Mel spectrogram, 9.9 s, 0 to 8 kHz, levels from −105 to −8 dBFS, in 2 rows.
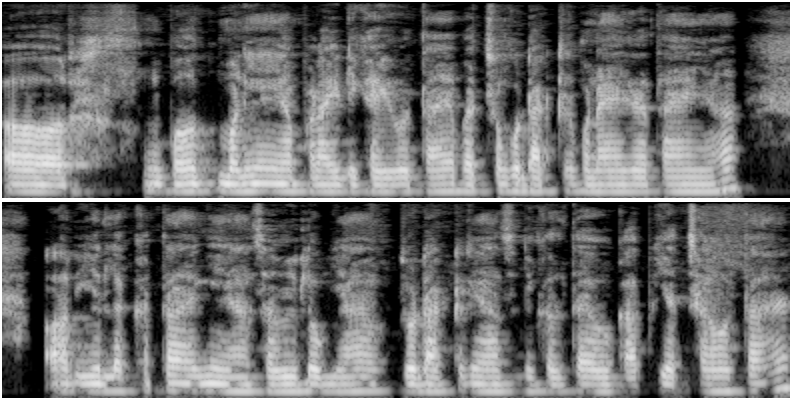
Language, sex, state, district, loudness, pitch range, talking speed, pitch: Hindi, male, Bihar, Purnia, -24 LUFS, 110-115 Hz, 205 wpm, 110 Hz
